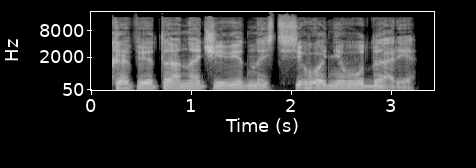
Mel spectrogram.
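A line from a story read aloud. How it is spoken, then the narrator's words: Smirking snort. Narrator (Russian): хмыкнул Дик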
